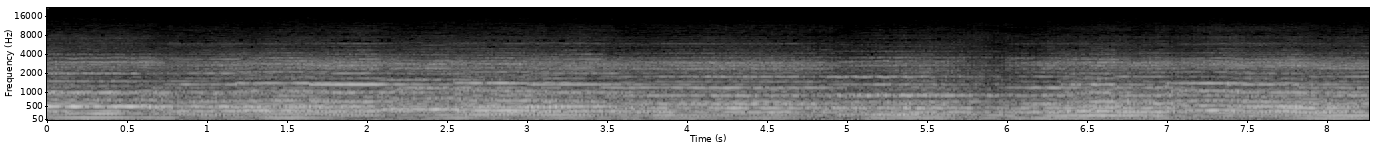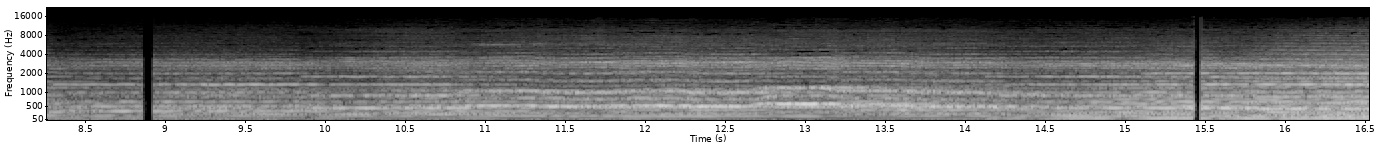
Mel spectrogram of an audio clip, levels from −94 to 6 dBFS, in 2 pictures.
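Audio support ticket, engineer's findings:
Gap at a join of encoded pieces, twice. First dropout 8.86 to 8.93 s, about 69 ms gap; second 15.43 to 15.48 s, about 48 ms. Holes with edges smeared by the codec, and the sound picks up right where it left off. Points to segments encoded separately and butted together untrimmed: encoder start delay plus last-frame padding left in at each seam. Check the concatenation step, trim priming and padding.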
